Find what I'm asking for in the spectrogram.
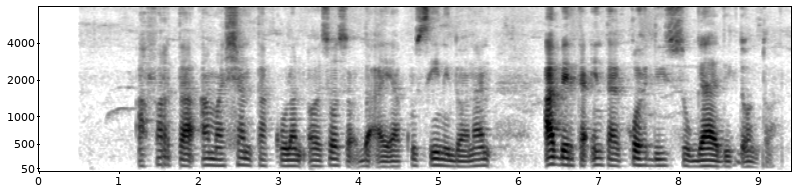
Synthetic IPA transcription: ʔɐfɐrt̪ʰɐʔɐmɐʃɐnt̪ʰɐkʰʊlɐnɔːsɔːsɔ̰ʕd̪ɐ̰ʔɐ̰jaːkʰʊsiːnɪd̪ɔːnaːn | ʔɑbɪrkʰɐʔɪnt̪ʰaːd̪quːħd̪iːsʊɡaːðɪd̪ɔːnt̪ʰɔ

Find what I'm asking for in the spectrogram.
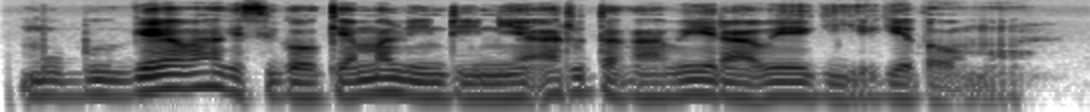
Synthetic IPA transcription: moβuɣɛwaɣesiɣɔkeamalindinia̰ʔaɾutaɣaweɾawɛɣiḛɣeðɔ̰mɔ̰

